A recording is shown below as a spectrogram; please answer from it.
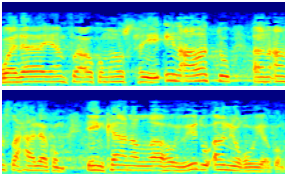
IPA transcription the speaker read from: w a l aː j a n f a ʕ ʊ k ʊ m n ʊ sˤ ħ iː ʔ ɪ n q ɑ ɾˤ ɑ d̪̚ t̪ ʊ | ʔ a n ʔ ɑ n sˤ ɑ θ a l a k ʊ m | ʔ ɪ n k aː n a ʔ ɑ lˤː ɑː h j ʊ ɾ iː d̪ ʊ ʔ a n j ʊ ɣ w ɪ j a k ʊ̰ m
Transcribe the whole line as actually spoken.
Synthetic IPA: w a l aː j a n f a ʕ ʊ k ʊ m n ʊ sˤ ħ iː ʔ ɪ n ʔ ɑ ɾˤ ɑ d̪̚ t̪ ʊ | ʔ a n ʔ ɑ n sˤ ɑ ħ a l a k ʊ m | ʔ ɪ n k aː n a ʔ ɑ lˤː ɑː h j ʊ ɾ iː d̪ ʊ ʔ a n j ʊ ɣ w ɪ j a k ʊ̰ m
